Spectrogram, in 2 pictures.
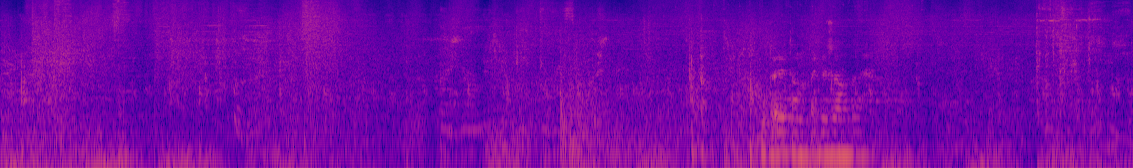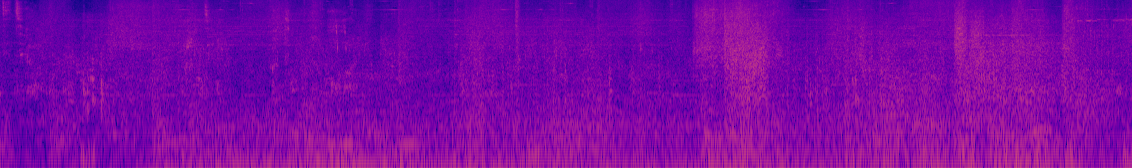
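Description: Game spell effects crackle and whoosh in a fight.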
